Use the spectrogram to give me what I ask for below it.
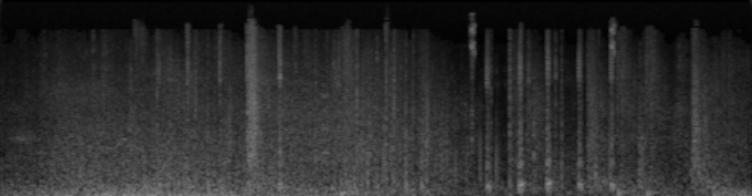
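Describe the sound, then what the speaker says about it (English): A BMP fires its main gun in the WARNO war game amid a rumbling battle of booms and explosions, with a heavy opening blast followed by a run of sharp, rapid impact bangs. "that BMP one actually hitting the mark there with its main gun"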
